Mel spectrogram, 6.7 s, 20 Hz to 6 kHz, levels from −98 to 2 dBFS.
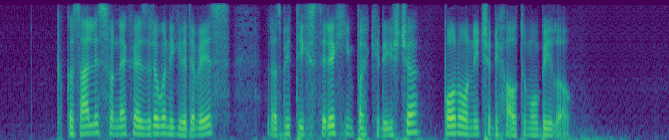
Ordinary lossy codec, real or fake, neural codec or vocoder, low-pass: none; fake; codec, 16 kHz, 0.9 kbps, LongCat-Audio-Codec; 5.4 kHz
